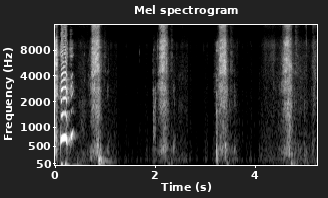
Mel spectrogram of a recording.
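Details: Four brief, sharp, hissing sneezes about a second apart from a small pet animal, after a short vocal sound; repeated sneezing.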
